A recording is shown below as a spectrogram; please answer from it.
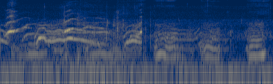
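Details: Two-day-old Jindo puppies, a litter of nine, with their mother caring for them; high squealing whimpers with curving, rising and falling tones, several short cries in a row, faint low hum beneath.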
